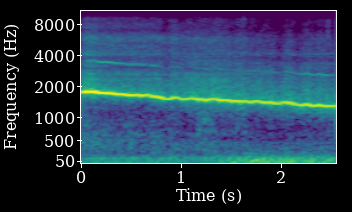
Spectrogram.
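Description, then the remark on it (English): A person whistles one long, slowly descending note, imitating an incoming missile falling through the air, clear over a faint low rumble. “I know they don't whistle like that, but it makes great effect.”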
